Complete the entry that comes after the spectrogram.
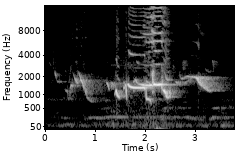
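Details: Mellow, flute-like phrases from a black-naped oriole: wavering whistles building into a loud sustained slurred note, then a softer drawn-out falling whistle that trails away.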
